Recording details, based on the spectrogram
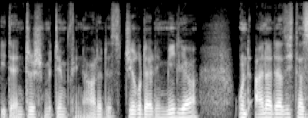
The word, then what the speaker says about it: Giro dell'Emilia: Fangen wir doch mal einfach an mit dem Giro dell'Emilia.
